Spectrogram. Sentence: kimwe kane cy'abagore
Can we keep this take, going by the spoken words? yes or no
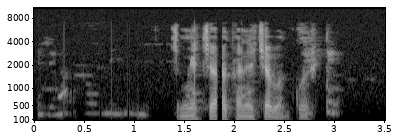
no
